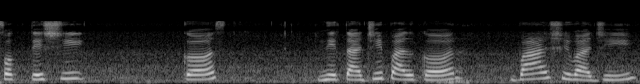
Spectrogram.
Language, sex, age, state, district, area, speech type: Goan Konkani, female, 18-30, Goa, Ponda, rural, spontaneous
